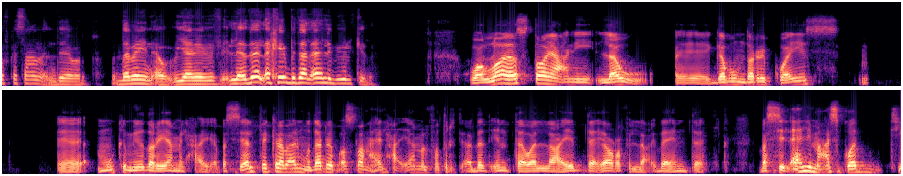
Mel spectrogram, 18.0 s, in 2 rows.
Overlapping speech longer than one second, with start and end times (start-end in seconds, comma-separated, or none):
none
